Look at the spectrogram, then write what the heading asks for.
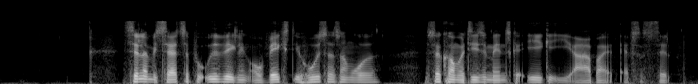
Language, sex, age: Danish, male, 26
